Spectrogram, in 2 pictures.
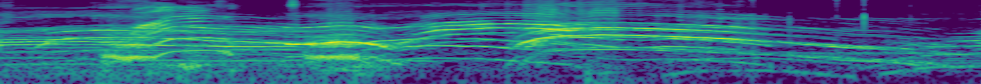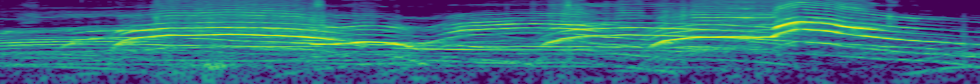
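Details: Arguing cats trading overlapping drawn-out yowls, rising and falling in slow arcs, growing louder and shriller toward a piercing climax, several voices wailing over one another.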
